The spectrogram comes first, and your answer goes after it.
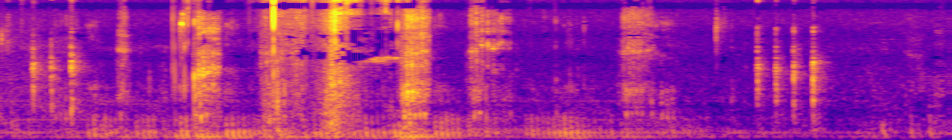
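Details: A female Ragdoll cat from Arizona purrs with a low, steady rumble, broken by a few brief, sweet meows.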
